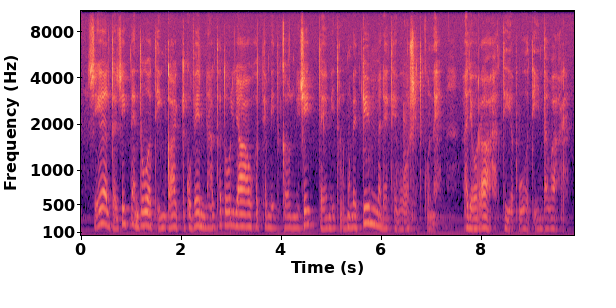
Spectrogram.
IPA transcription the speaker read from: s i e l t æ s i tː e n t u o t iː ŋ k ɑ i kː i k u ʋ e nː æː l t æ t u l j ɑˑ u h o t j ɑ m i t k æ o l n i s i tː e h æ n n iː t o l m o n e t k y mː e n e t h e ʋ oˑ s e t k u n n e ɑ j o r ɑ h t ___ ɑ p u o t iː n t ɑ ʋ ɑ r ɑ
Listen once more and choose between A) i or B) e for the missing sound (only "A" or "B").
A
